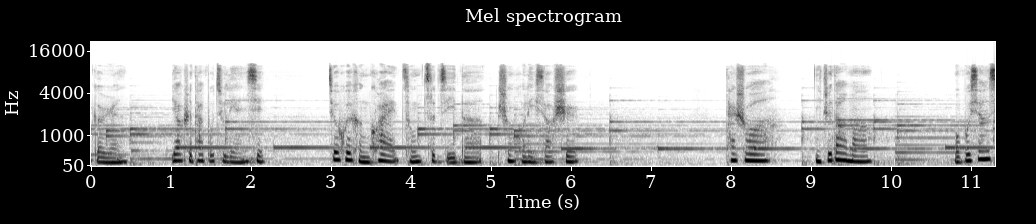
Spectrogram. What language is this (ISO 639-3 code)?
zho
